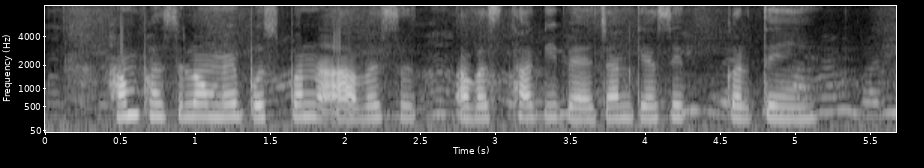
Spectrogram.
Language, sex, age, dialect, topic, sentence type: Hindi, female, 18-24, Kanauji Braj Bhasha, agriculture, statement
